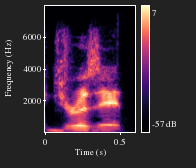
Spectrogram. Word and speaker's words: Drizzt: If you're trying to just be Drizzt, or Drizzt, however you want to pronounce it, I'm old school with the ZZIT kind of pronunciation.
